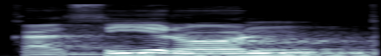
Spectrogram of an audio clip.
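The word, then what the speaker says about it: كَثِيرًا: Katsiron kedudukannya sama dengan masalan. Kan ini masalan, masalah. Katsiron, katsiro. Jadi dibacanya ro. Kenapa? Karena kita berhenti.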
